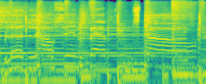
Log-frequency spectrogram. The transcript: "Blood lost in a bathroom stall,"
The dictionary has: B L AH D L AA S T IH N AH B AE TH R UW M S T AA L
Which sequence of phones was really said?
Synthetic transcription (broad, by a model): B L AH D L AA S IH N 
